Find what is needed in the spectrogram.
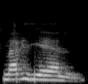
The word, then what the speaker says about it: Marielle: In French, it's Marielle.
